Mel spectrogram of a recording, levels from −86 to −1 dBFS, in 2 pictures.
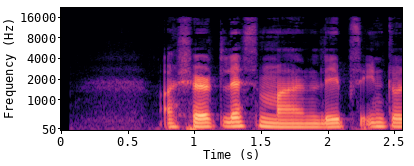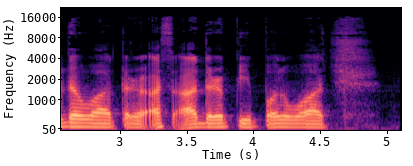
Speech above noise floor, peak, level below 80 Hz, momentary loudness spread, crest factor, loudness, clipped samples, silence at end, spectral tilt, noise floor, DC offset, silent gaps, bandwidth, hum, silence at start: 33 dB; 0 dBFS; -42 dBFS; 9 LU; 16 dB; -17 LUFS; under 0.1%; 0.3 s; -7.5 dB/octave; -49 dBFS; under 0.1%; none; 16 kHz; none; 0.75 s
